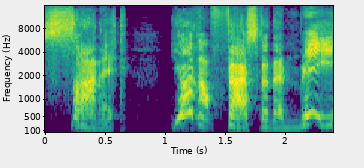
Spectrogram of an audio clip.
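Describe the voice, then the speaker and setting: Fairly slow pace in a put-on character voice. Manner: cocky, taunting.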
